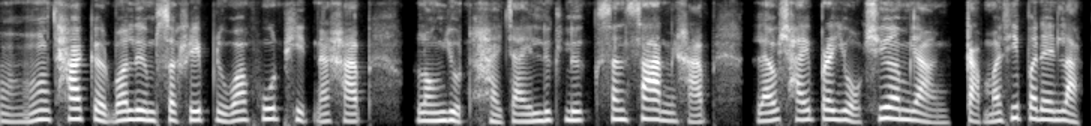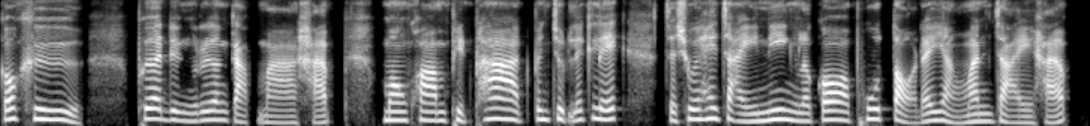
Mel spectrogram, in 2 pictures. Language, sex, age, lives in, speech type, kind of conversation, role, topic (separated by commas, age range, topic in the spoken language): Thai, female, 35-39, Thailand, read, expert-assistant, expert, ถ้าอยากพัฒนาเทคนิคการแสดงให้ดูเป็นธรรมชาติ ควรเริ่มจากอะไรดี?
